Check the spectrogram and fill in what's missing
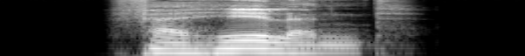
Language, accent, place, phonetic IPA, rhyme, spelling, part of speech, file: German, Germany, Berlin, [fɛɐ̯ˈheːlənt], -eːlənt, verhehlend, verb, De-verhehlend.ogg
- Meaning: present participle of verhehlen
